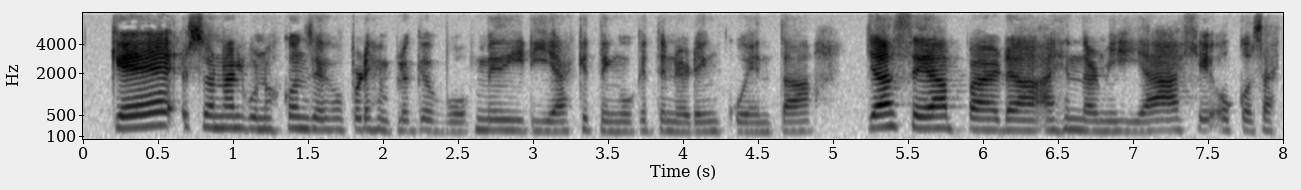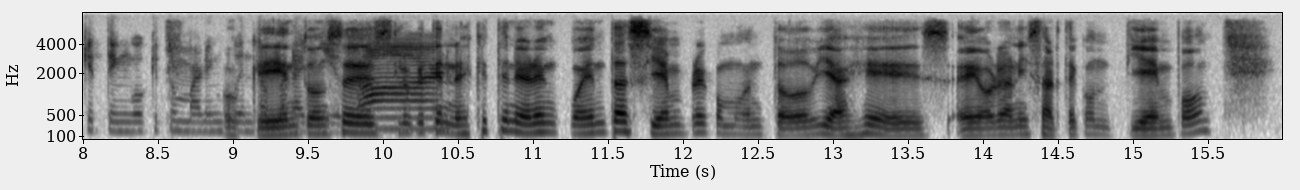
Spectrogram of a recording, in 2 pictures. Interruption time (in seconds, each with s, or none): 8.9 s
